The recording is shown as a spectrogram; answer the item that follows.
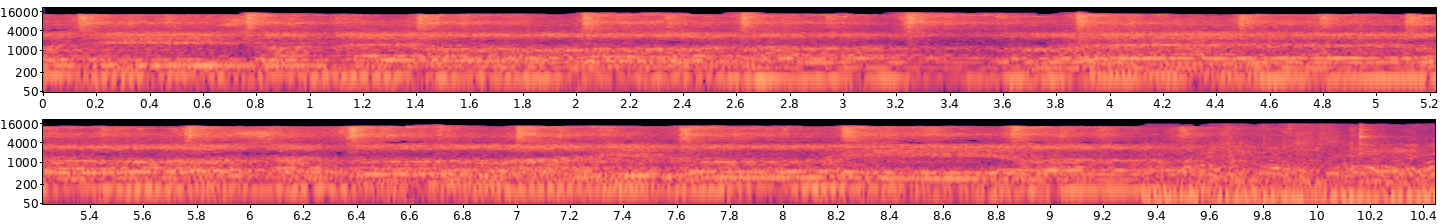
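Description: Solemn choral chant over a low sustained drone, with a steady beat of light percussion hits. Near the end the music cuts off abruptly to outdoor crowd noise and voices.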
